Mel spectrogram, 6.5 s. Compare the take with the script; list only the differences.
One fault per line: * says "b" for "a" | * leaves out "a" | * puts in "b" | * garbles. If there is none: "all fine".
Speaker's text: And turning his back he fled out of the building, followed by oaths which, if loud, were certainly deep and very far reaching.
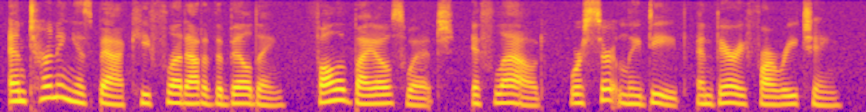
all fine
